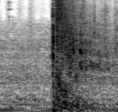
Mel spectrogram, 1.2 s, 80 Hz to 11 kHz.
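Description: A single sharp gunshot in the Syphon Filter 3 video game, loud and close, cracking out after a quiet lead-in and ringing briefly.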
